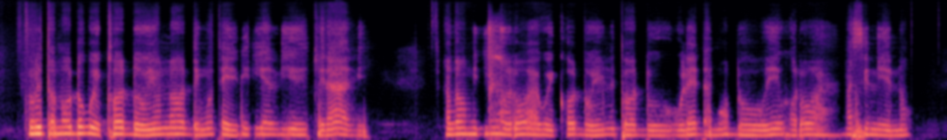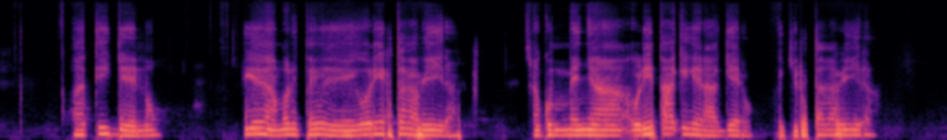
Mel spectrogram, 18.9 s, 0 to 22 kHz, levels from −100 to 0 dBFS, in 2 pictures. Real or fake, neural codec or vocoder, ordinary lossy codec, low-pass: fake; codec, 44.1 kHz, 2.6 kbps, DAC; none; none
